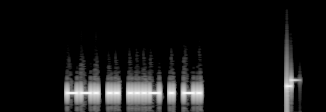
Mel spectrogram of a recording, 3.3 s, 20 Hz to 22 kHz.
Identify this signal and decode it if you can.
Morse code, heard as a keyed tone, about 36 wpm, 700 Hz. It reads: GIVEN
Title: Sentences from Top 1400 Words - New Word Drill - 35wpm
